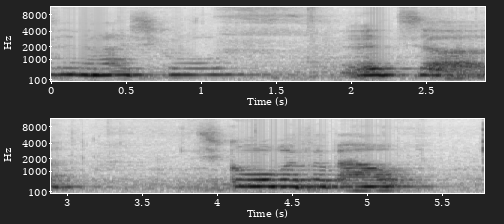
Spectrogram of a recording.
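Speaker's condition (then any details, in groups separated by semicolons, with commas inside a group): Cerebral palsy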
